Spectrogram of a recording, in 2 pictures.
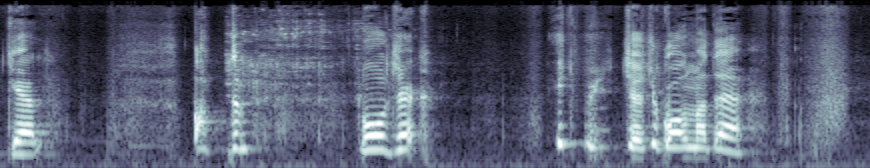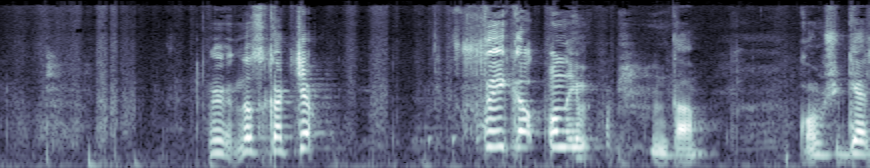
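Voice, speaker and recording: A woman giving excitable let's-play commentary, often pleading and exclaiming while she plays. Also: sits high, creaky. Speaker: gamer.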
